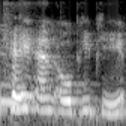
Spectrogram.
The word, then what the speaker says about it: Knopp: Wendy Knopp. I'm assuming the K is silent, just like in knit.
